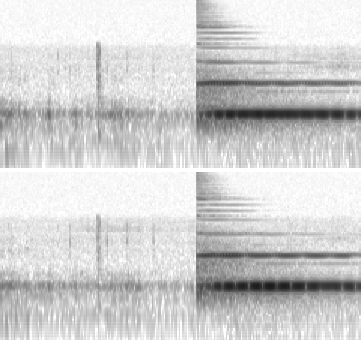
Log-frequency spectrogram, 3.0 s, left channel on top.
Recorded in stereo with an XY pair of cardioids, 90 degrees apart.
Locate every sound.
1.6 s a clink: 30° right, 1.9 m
